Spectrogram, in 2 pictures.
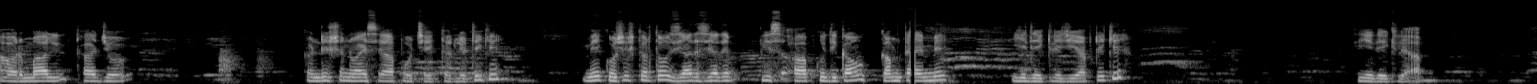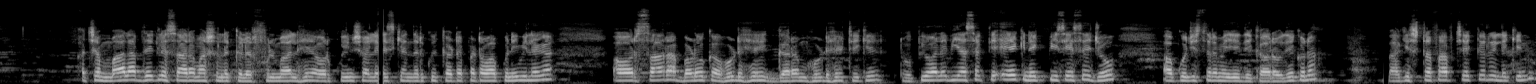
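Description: A single bit error spike at 8.98 s gives one sharp tick, a two-sample jump in the waveform and a thin full-height line on the spectrogram. Gaps at a join of encoded pieces open at 9.10, 19.15 and 29.21 s, roughly every 10 s and 51 to 54 ms long. Each is a flat stretch in the waveform and a blank vertical band on the spectrogram, left by encoder delay and final-frame padding where separately encoded pieces were joined untrimmed.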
